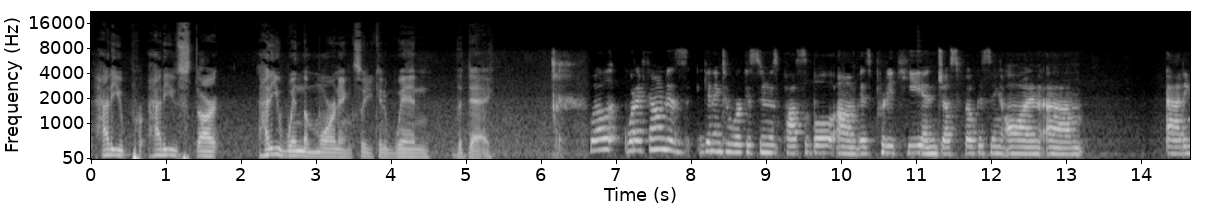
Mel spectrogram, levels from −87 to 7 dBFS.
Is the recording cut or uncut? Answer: uncut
